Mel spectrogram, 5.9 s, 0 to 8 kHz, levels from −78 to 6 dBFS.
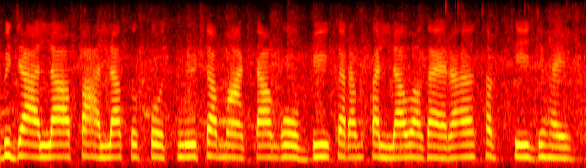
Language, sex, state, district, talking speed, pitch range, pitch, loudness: Hindi, female, Bihar, Patna, 100 wpm, 205-215 Hz, 210 Hz, -16 LUFS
